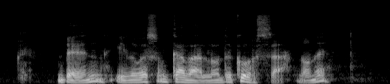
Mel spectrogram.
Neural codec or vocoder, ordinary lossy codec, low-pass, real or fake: none; AAC, 64 kbps; 10.8 kHz; real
